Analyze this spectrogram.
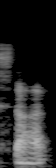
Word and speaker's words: Stopp: name the whole time wanting to call him sto stop and I can never it is stopped because it rhymes with stop so anyway let's get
